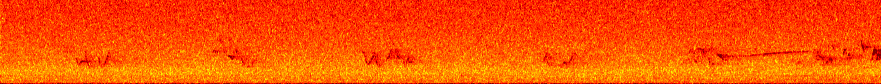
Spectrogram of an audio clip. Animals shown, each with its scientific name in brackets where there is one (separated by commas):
Red-eyed Vireo (Vireo olivaceus), Eastern Wood-Pewee (Contopus virens)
